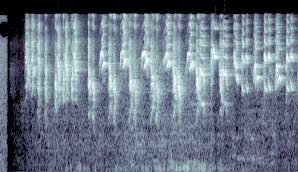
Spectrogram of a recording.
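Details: Long-tailed shrike song used to stimulate captive shrikes to sing: a rapid, varied run of harsh chattering notes and high downslurred whistles, about two per second, loud and continuous after a brief silence.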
